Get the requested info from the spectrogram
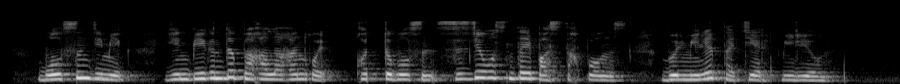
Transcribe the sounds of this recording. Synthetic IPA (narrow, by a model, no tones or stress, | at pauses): bo̞lˠsənd̪e̞me̞k | je̞nbe̞ɡʲɪnd̪ɪbɑʁɑlˠɑʁɑɴʁo̞j | qʰʊt̪ːəbo̞lˠsənsɪzd̪e̞wo̞sənd̪ɑjbɑst̪əq̚bo̞lˠəɴəz | bɵlme̞lɪpʰæt̪e̞ɾmilʲio̞n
